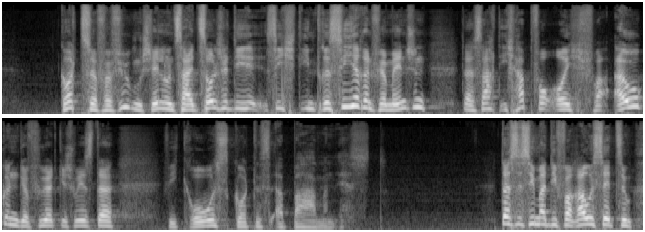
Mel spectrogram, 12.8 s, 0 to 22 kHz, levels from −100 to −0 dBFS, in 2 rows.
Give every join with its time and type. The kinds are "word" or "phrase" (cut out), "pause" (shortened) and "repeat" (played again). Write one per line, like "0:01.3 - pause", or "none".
none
